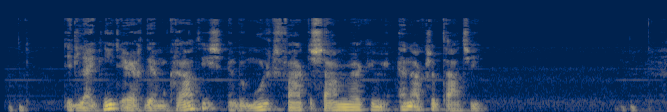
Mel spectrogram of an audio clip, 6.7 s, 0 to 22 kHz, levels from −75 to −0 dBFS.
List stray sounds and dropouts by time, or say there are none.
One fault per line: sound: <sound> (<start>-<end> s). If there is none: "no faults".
no faults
